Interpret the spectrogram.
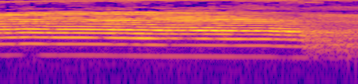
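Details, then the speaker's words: Baby boy crying to be taken into his mother's lap while his brother tries to hold and comfort him: a short, high, sustained, clear tonal wail that breaks off at the end, ordinary infant crying. "বলছে আম্মুর কোলে যাওয়ার জন্য কান্না করতেছে।"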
